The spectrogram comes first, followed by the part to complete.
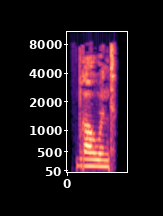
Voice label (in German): "brauend", German; adjectives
